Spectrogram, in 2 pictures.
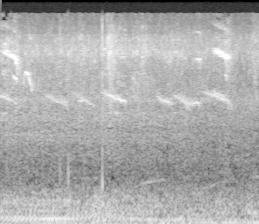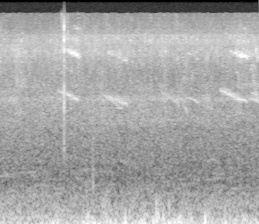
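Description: Small birds chirping: short high chirps that drop in pitch, repeated irregularly about once or twice a second, over a low background rumble.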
